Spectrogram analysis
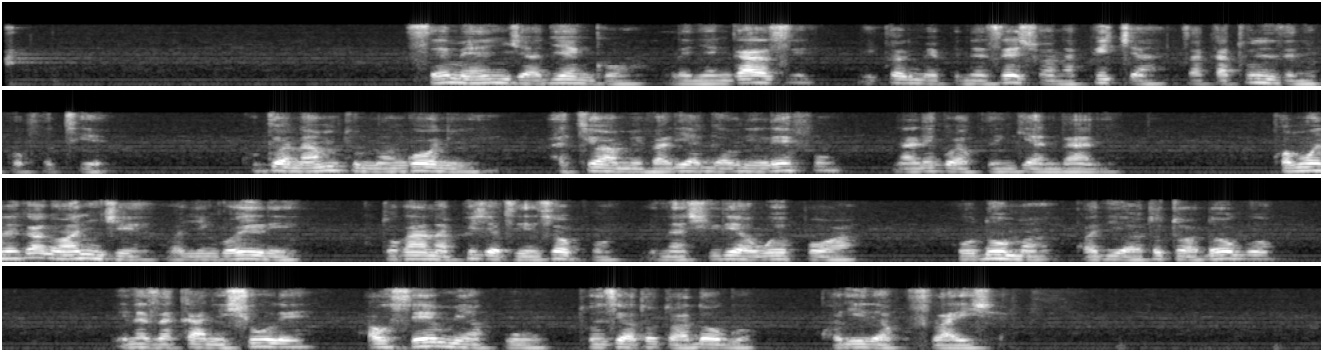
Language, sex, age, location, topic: Swahili, male, 25-35, Dar es Salaam, education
